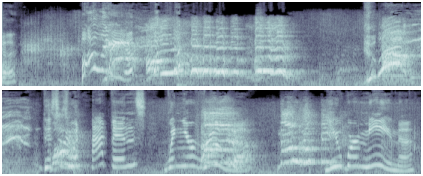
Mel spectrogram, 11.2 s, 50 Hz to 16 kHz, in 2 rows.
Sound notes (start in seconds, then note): 1.1 others scream and laugh; 5.0 scream; 9.2 screams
